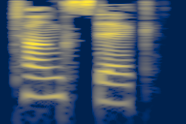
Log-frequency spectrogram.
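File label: "tungstic", British English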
